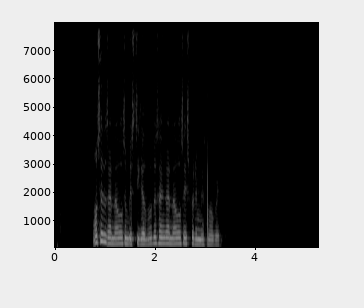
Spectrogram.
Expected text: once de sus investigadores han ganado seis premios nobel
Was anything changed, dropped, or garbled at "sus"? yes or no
yes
